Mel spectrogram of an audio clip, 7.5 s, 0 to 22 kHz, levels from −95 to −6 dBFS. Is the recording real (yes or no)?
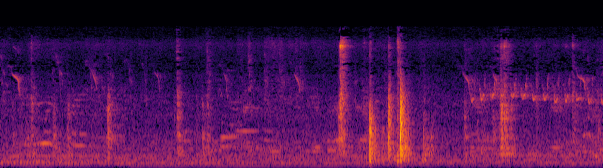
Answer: yes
